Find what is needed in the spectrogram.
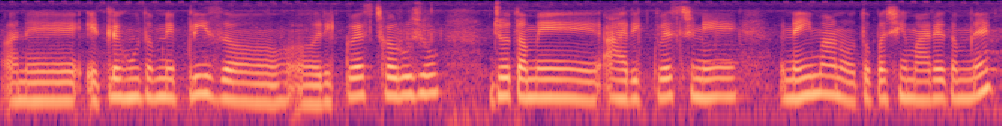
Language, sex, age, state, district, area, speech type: Gujarati, female, 30-45, Gujarat, Valsad, rural, spontaneous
